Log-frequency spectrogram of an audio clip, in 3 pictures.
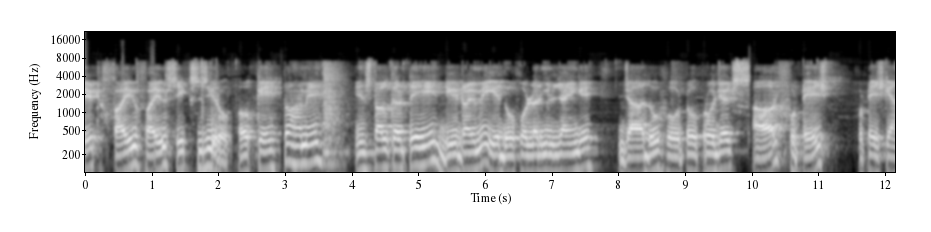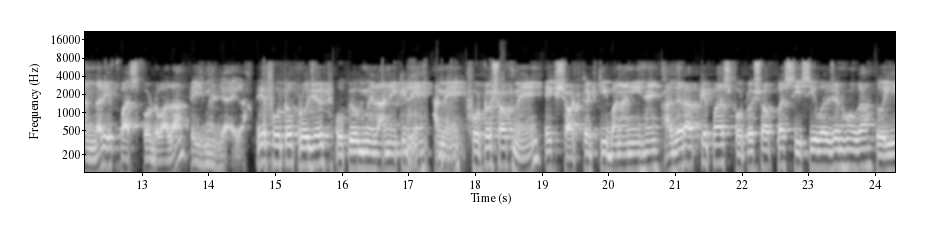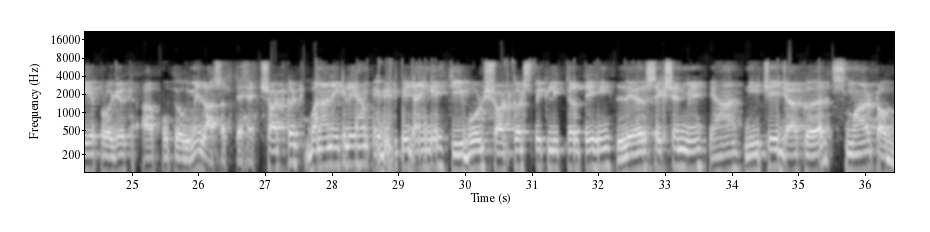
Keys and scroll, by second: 0.0-2.1 typing.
